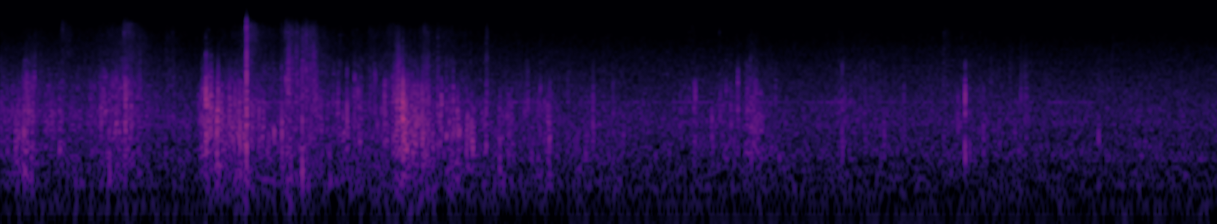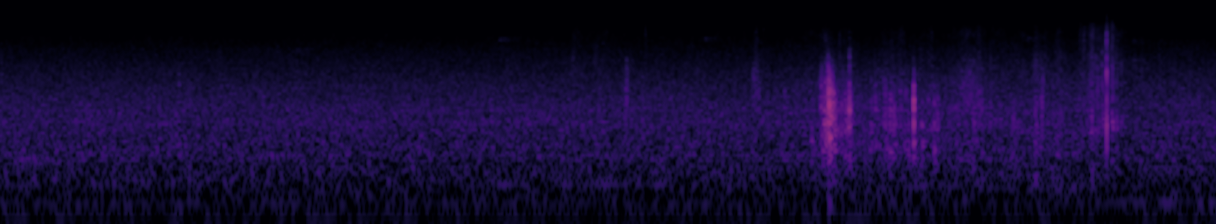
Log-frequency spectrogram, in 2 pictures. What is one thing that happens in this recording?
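A plastic tarp rustles and crinkles as it is handled.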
